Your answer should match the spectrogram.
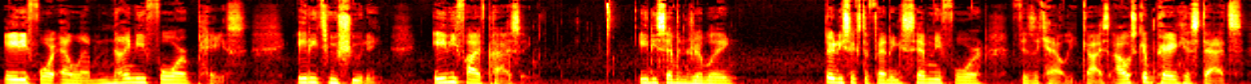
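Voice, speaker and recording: A young man hosting a casual solo podcast, his voice croaky from a cold, chatty and rambling with many fillers. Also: mid-range voice, normal speed, pauses often, darkish tone. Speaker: podcast host and streamer.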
